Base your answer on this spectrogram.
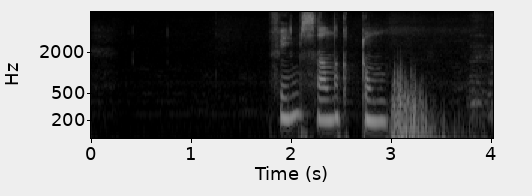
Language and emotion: Russian, neutral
